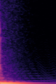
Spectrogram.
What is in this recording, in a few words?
conga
